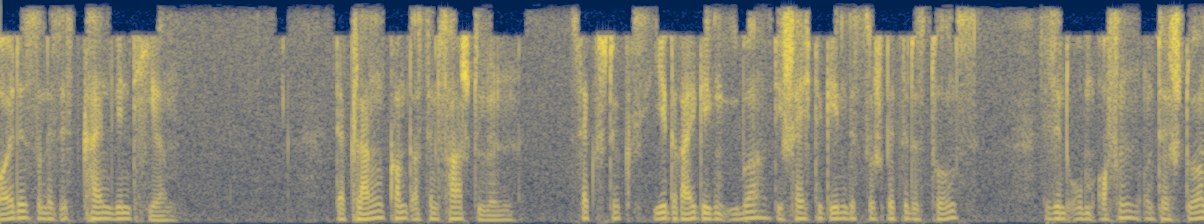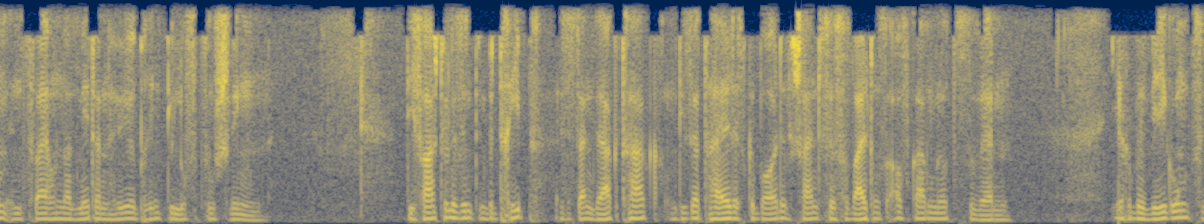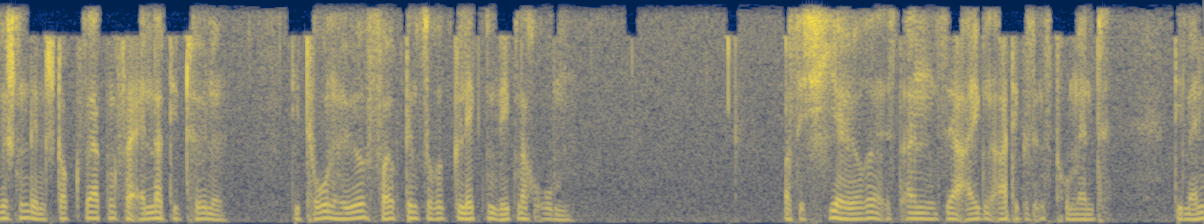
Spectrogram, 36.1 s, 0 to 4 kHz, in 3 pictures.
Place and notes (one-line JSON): {"title": "KulturpalastKlang / culture palace, Warschau / Warsaw", "latitude": "52.23", "longitude": "21.01", "altitude": "141", "timezone": "GMT+1"}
